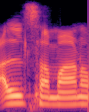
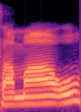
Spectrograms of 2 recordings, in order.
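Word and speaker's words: السماء: அப்போ யாருமே வந்து அல் சமானு ஓதுறது இல்லை. அப்படி தானே? என்ன சொல்கிறது, இத சமாவு ஃபத்தரத். சரிங்களா? குரான்லாம் நம்ம ஓதுறோம். யாருமே இதழ் சமாவு ஃபத்தரத் அப்படின்னு ஓதுறது இல்லை. அல் உச்சரிக்கப்படக்கூடாது.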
